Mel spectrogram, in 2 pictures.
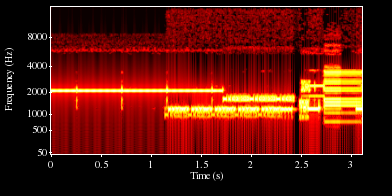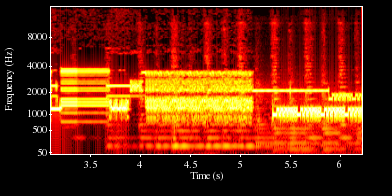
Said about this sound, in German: dass wir fast vergessen haben, wie langsam und umständlich das damals alles war. Rechner hochfahren, Modem anschließen und...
